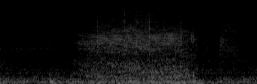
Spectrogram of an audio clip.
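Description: Scissors or a rotary cutter slicing through a fabric binding strip, a quiet, close rasping cut lasting about a second and a half.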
